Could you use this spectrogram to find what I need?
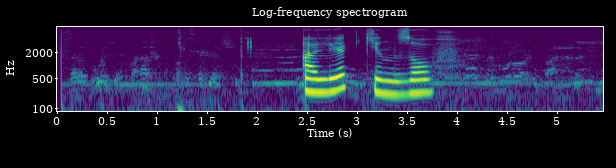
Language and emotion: Russian, neutral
